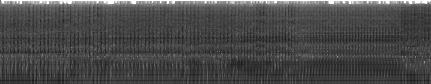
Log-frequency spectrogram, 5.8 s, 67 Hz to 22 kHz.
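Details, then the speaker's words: Craftsman T1200 riding mower rescued from scrapyard, first run on old gas with a substitute spark plug: steady hard chugging about four pulses a second with a gurgly, lumpy edge and very high compression; owner suspects valves, plans to check them. "this engine sounds funky I've never heard one of these run before it has like a gurgly sound to it that is crazy crazy compression just seems so high on this thing may end up just checking the valves on this too"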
